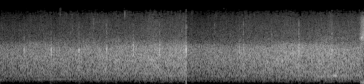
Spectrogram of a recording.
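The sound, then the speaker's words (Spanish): A crowd applauds steadily, a dense wash of many hands clapping, sustained evenly for a few seconds without voices rising above it. “Un aplauso al burro, burro el burro.”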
